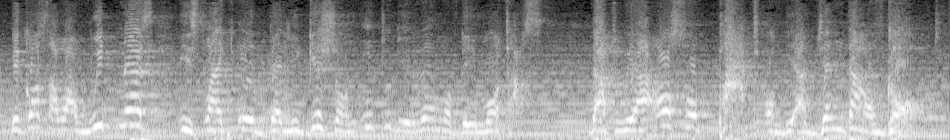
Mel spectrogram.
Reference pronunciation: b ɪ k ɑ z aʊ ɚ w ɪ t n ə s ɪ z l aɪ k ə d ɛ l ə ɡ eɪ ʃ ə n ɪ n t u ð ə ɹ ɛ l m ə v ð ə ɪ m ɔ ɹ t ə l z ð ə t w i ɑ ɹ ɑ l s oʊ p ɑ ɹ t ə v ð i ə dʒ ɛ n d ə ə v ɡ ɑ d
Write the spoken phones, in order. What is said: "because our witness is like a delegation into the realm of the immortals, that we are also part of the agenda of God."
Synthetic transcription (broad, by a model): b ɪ k ɑ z aʊ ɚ w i t n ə s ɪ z l aɪ k ə d ɛ l ə ɡ eɪ ʃ ə n ɪ n t u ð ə ɹ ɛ m ə v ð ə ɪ m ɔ t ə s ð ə t w i ɑ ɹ ɑ l s oʊ p ɑ t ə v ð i ə dʒ ɛ n d ə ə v ɡ ɑ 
